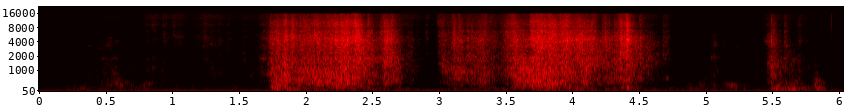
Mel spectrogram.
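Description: Sheets of parchment paper being handled, rustling in two long stretches starting about one and a half seconds in.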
